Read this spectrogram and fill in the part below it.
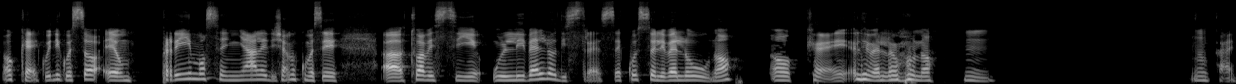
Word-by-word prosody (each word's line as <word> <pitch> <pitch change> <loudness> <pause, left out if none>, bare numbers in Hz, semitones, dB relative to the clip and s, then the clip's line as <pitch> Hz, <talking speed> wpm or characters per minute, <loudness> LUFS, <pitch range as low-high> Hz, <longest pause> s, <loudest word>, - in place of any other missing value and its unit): Okay, 220 0 +1
quindi 200 +4 -2
questo 205 +2 +2
è 190 - +5
un 185 0 -1 0.3
primo 245 +4 +1
segnale 215 -2 0
diciamo 230 +3 -3
come 195 -4 -4
se, 185 -1 +2 0.4
ehm, 165 0 +7
tu 220 - -5
avessi 195 -3 +1 0.2
un 195 - -3
livello 215 +6 +1
di 175 -6 -11
stress 170 - -4
e 185 - -5
questo 220 +2 -2
è - - +4
il 190 - +2
livello 195 +1 +3
1? 180 +7 -2 0.2
Okay, 190 - -2
livello 205 -3 +1
1. 185 -5 -1 0.2
Mh. 180 -6 -11 2.0
Okay. 190 -1 -11
195 Hz, 135 wpm, -24 LUFS, 185-220 Hz, 2.0 s, ehm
